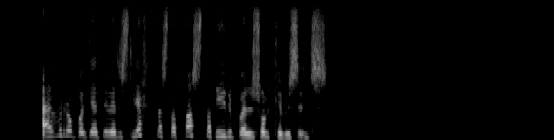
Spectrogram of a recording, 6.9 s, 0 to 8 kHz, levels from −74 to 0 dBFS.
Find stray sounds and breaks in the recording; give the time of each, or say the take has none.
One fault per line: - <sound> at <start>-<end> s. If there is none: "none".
none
